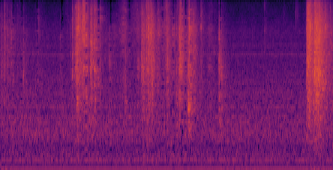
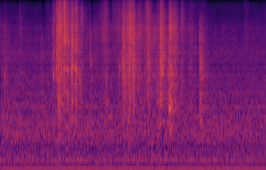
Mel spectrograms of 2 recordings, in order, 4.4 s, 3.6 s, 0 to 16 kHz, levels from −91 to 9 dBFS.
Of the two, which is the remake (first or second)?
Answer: second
